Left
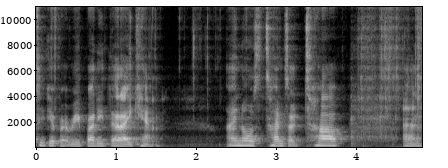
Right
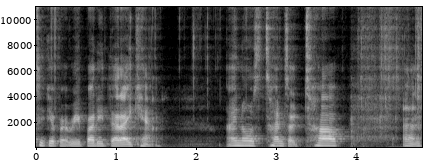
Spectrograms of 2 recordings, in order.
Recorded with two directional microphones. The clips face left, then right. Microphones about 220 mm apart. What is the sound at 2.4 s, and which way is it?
Speech, 35° right (ahead or behind).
